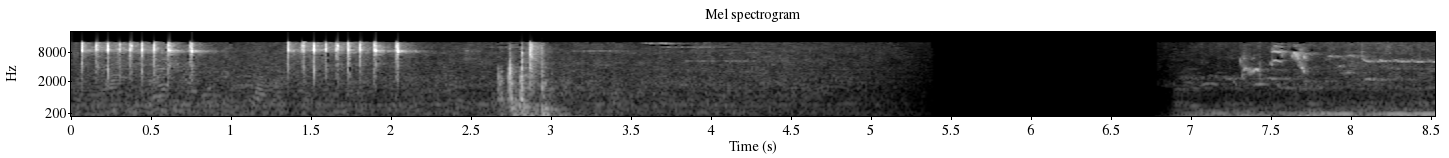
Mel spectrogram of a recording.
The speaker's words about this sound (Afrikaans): Net die deksel se kode reg indraai.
